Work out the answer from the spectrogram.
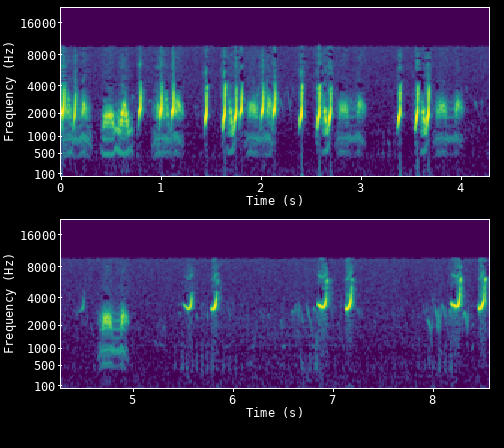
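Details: Red-shade common quail, or laal batir, with dense harsh squawking notes at first, then sparser, clear upward-hooked chirps spaced about a second apart.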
